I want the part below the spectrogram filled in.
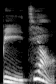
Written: bi3jiao4

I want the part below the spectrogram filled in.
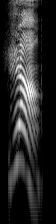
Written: rang4

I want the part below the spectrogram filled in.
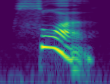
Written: suan4

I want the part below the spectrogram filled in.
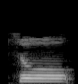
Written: zu1

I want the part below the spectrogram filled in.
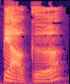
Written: biao3ge2

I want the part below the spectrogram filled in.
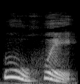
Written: wu4hui4

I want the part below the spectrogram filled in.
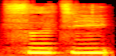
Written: si1ji1

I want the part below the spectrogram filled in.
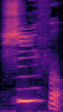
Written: shi1fu

